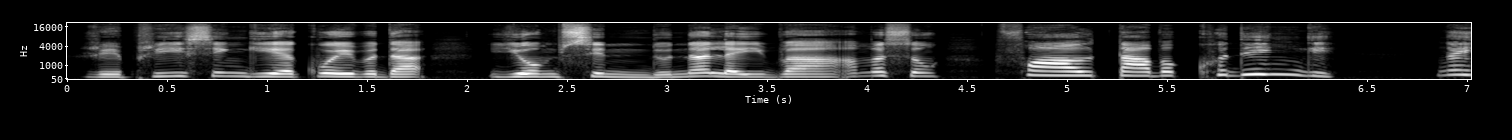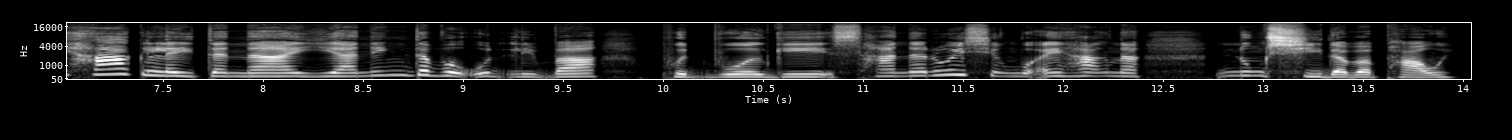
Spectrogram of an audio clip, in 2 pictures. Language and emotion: Manipuri, disgusted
